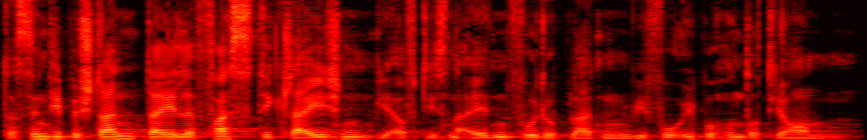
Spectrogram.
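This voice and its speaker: Speaking fast with a steady, somewhat bright mid-range voice, a slightly hoarse man who's under the weather addresses a congregation informally. His manner is chatty, and he frequently turns questions to the listeners.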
